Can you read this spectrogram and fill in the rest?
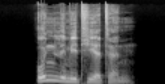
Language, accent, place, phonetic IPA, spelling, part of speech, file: German, Germany, Berlin, [ˈʊnlimiˌtiːɐ̯tn̩], unlimitierten, adjective, De-unlimitierten.ogg
- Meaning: inflection of unlimitiert: 1. strong genitive masculine/neuter singular 2. weak/mixed genitive/dative all-gender singular 3. strong/weak/mixed accusative masculine singular 4. strong dative plural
